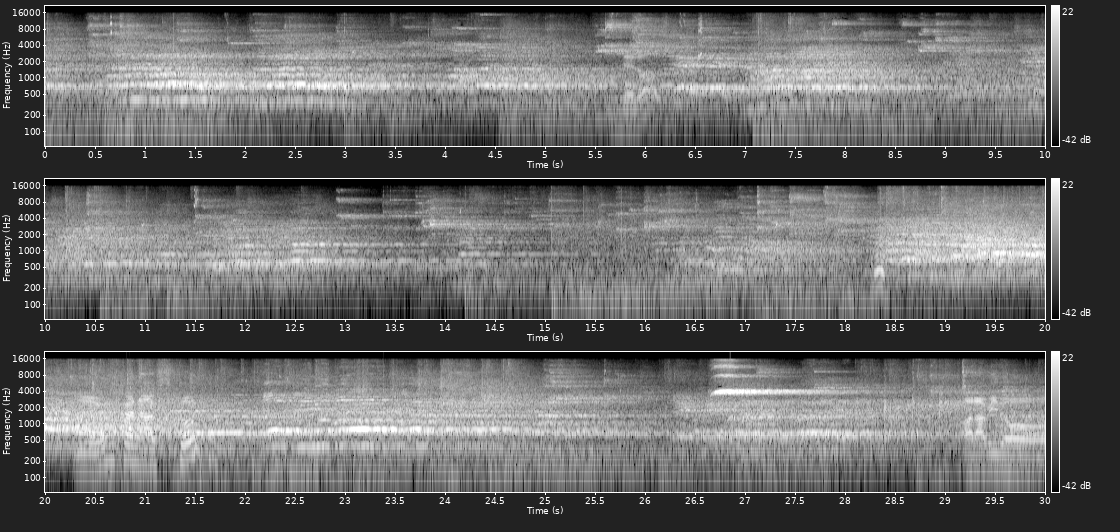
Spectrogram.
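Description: A basketball bouncing on a gym's hard floor during play, with players' and spectators' voices calling out, echoing in a large sports hall.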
